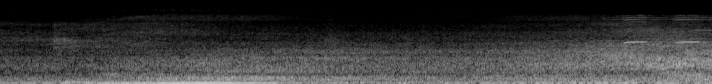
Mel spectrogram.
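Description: Road traffic crossing a level crossing, with a heavy vehicle's low rumble loudest about one to three seconds in. Near the end the crossing's warning alarm starts, a short high tone repeating about twice a second, as the amber road light comes on to signal that the barriers are about to lower for a train.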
